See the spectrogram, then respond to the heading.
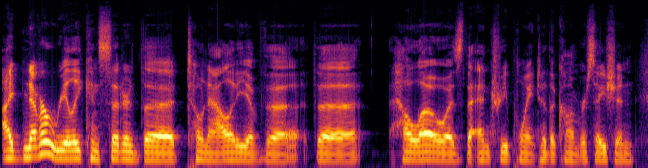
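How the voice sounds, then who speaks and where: At a moderate pace and medium pitch, a man speaks in a normal speaking voice with fairly even intonation against a quiet background. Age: young. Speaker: podcast host. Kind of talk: casual chat.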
